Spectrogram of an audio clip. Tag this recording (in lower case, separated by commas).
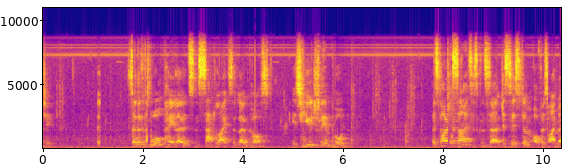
inside a large room or hall, speech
